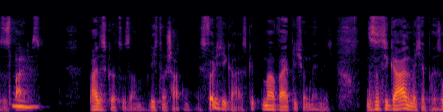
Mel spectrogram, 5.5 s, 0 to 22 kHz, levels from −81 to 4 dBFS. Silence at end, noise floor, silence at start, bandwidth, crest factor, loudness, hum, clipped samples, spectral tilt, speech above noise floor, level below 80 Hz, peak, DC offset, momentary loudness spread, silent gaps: 0 s; -63 dBFS; 0 s; 12.5 kHz; 22 dB; -28 LUFS; none; under 0.1%; -5.5 dB/octave; 35 dB; -56 dBFS; -6 dBFS; under 0.1%; 18 LU; none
